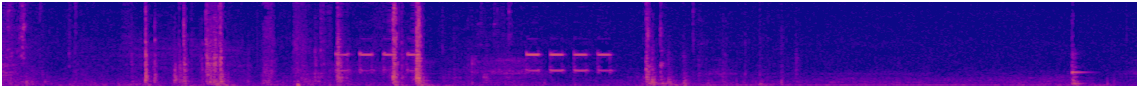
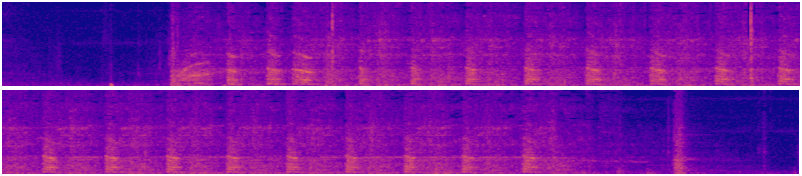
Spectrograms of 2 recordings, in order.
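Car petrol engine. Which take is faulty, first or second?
second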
